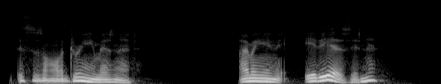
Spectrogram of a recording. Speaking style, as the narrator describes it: a deeper Mary was saying timidly

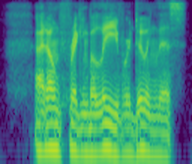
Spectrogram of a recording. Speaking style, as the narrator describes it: Nail grumbled

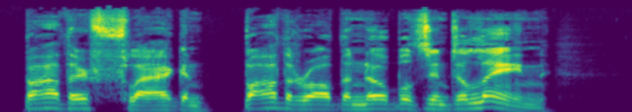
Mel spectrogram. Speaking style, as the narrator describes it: she cried with such force

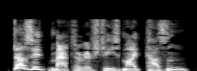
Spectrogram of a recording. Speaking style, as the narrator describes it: snapped Sirius

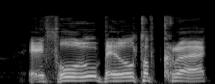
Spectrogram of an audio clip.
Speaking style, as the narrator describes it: Bryngar growled

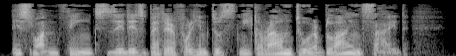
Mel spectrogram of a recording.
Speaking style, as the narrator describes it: Tizar hissed

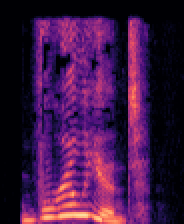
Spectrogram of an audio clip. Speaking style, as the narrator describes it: Ray yelled

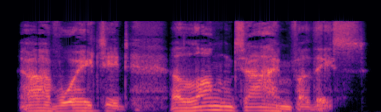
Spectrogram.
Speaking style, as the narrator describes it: growled Azrek

